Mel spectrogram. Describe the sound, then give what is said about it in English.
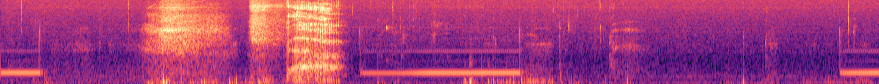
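A phone call rings out on the line: a steady electronic ringback tone sounds for about two seconds, pauses, then returns, with loud rough noisy bursts, like a burp, in between. “Call and be like, you got extra waiters, bro? Put him on the spot.”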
